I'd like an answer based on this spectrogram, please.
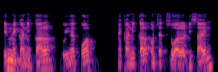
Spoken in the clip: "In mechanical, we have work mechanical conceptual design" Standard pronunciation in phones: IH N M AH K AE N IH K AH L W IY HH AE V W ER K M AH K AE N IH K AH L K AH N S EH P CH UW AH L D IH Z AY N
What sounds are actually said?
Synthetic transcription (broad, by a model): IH N M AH K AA N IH K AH L W IY HH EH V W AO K M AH K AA N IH K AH L K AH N S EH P S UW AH L D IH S AY N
